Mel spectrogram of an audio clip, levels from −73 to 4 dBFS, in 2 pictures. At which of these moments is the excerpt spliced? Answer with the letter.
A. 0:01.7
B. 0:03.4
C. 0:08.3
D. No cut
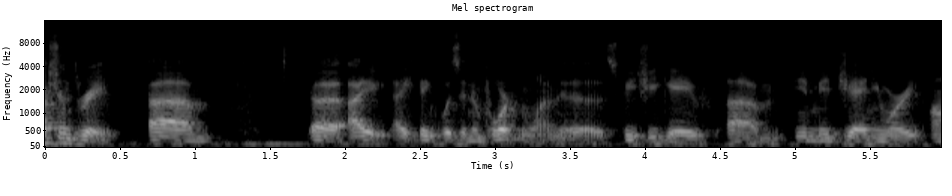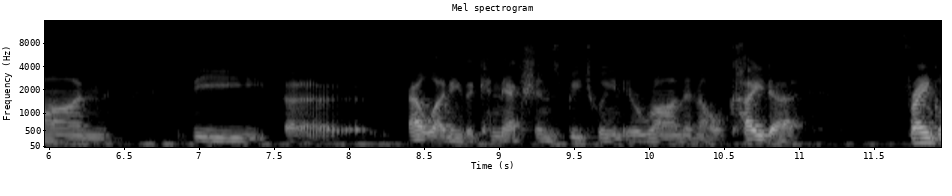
A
